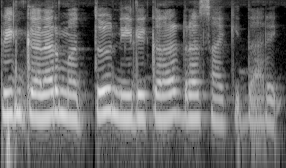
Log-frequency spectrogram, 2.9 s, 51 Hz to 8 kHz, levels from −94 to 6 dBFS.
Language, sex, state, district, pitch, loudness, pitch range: Kannada, female, Karnataka, Koppal, 235 Hz, -16 LUFS, 230-250 Hz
